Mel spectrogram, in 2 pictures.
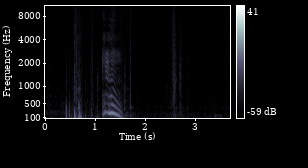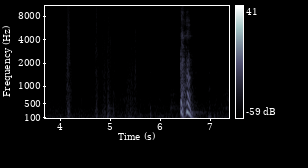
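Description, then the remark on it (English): Muffled throat clearing by a speaker who has suddenly become clogged up without having a cold, turned away from the microphone: a rough guttural burst near the start, scattered soft rustles and breaths, then one more raspy clearing toward the end. Nobody speaks. “And I don't want to clear my throat with this microphone. So give me a second.”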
